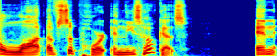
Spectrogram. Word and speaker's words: Hoka: there is a lot of support in these hokas and it's just something that I what's H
